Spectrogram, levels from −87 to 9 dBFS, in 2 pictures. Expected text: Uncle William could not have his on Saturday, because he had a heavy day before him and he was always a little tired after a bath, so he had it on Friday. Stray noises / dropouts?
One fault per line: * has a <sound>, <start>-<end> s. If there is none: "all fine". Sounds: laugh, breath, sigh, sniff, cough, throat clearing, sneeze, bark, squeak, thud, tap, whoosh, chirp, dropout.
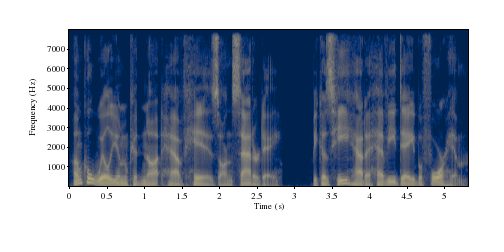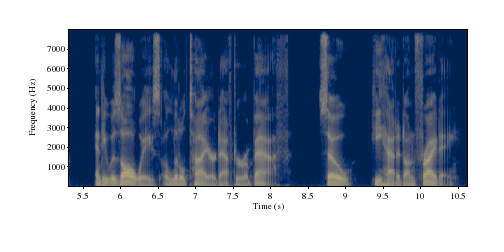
all fine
